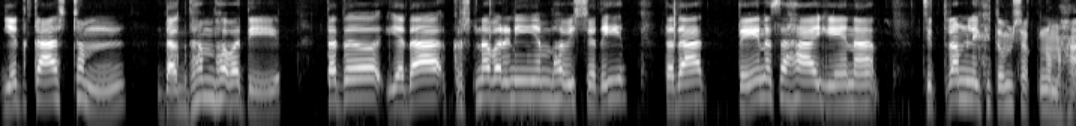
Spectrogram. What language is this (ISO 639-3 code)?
san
